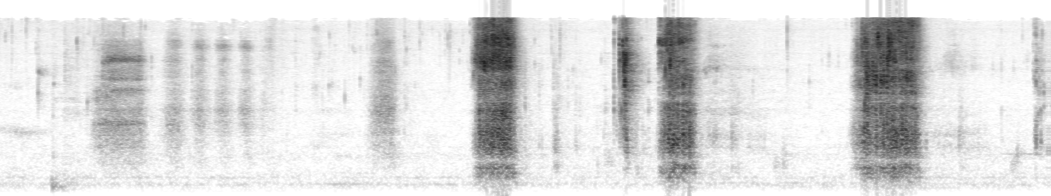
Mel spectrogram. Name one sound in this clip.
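A young woman slurps noodles loudly, close to the microphone.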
